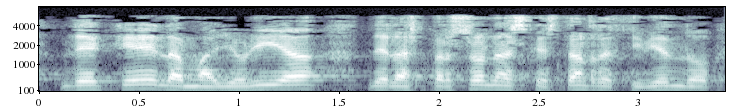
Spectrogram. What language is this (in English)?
Spanish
